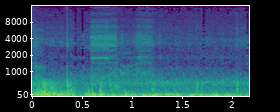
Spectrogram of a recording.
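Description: Wind buffeting the microphone, an uneven low rumble, with a faint steady hum in the background and a short hiss a little under a second in.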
